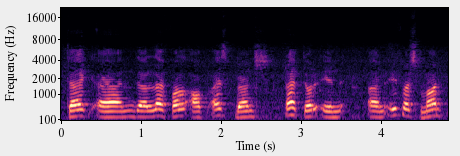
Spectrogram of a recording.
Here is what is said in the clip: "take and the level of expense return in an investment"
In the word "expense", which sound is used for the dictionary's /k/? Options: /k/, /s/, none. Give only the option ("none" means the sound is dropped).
none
